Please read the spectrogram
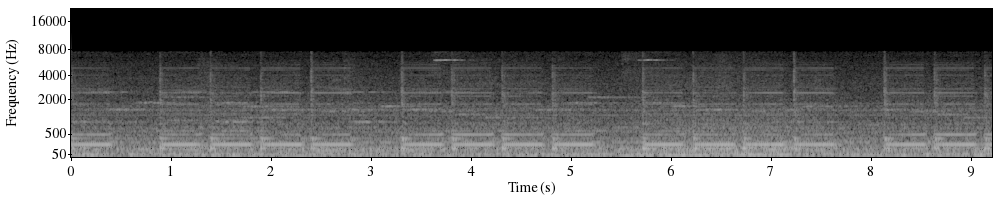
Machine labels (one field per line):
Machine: slide rail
